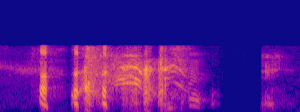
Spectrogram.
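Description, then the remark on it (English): A person coughs and clears their throat, starting with a sharp burst, then a rough, drawn-out stretch, and ending with a brief, softer cough after a pause. “I wish I had a cough button.”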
